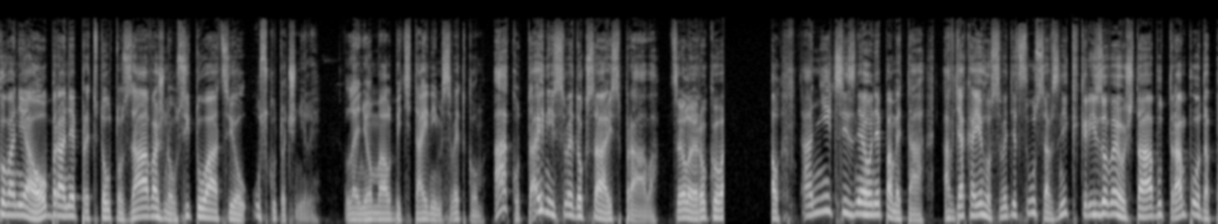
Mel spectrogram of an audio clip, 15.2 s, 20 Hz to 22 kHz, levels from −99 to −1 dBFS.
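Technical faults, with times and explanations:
9.05–9.65 s, audio dropout to a faint residue: speech cuts abruptly to faint hiss for about 0.6 s, likely lost upstream while the path stayed live, unlike a pause or fade.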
